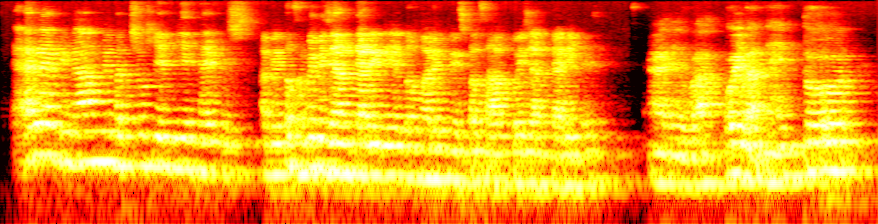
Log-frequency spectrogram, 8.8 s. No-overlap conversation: Yes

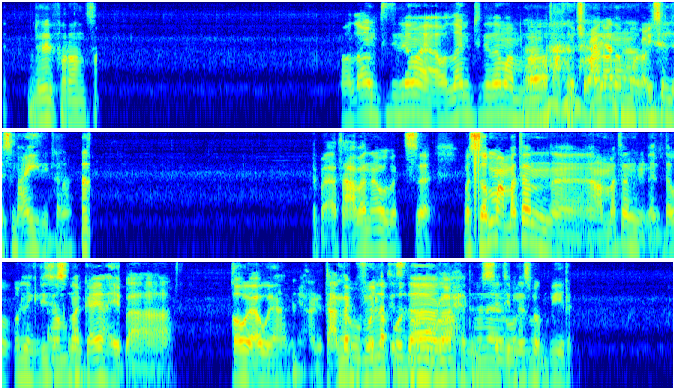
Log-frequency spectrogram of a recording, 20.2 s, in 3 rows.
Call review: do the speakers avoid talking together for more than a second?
No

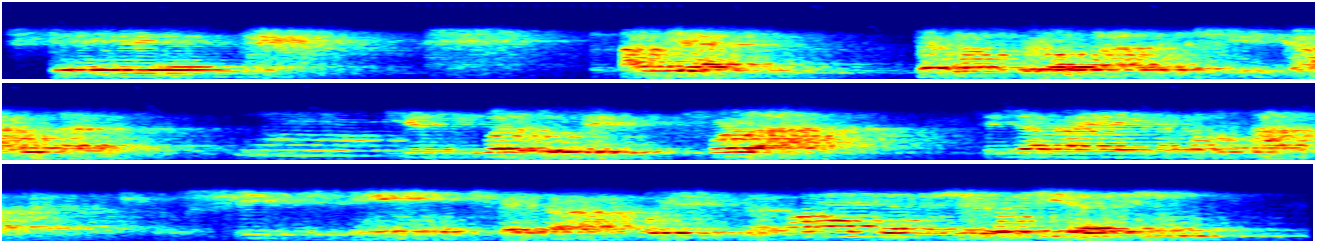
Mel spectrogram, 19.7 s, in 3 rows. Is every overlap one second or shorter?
Yes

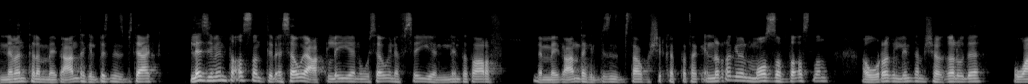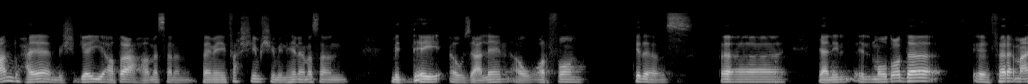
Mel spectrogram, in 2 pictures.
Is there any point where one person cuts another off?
No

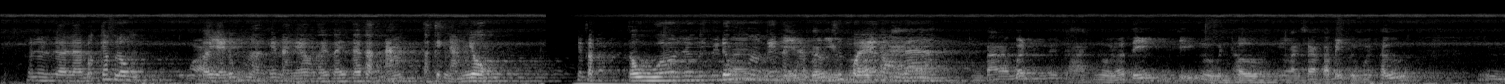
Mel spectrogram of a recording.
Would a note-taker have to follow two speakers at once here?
Yes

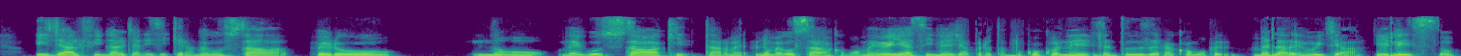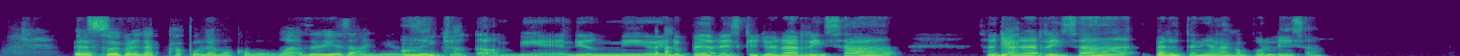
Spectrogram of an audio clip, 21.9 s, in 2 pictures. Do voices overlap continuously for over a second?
No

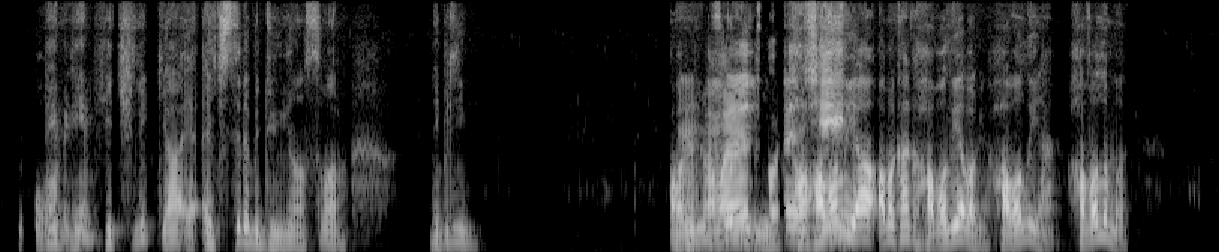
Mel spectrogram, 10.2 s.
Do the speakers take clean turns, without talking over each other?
No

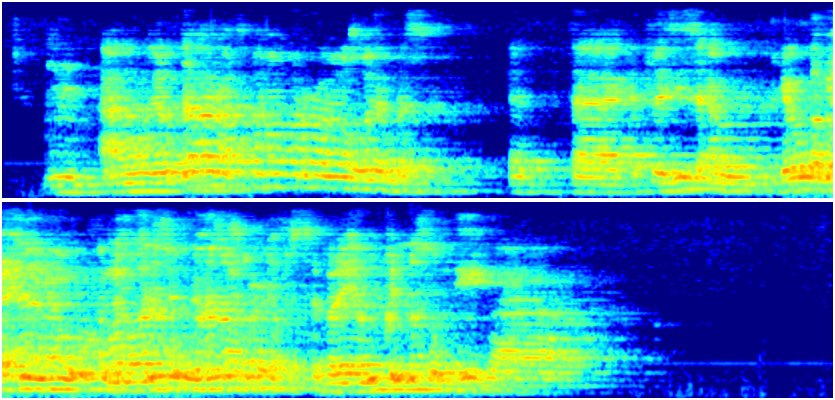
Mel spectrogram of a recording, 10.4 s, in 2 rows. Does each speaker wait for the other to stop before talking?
No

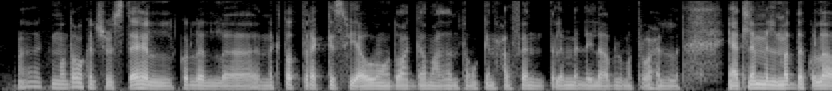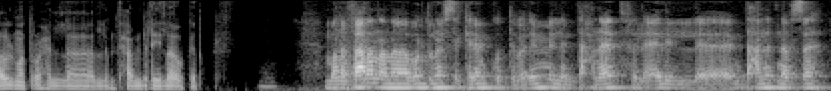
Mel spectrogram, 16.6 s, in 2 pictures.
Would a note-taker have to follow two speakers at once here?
No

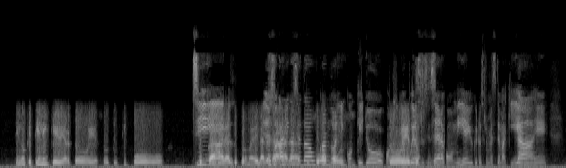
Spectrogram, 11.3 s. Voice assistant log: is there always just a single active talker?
No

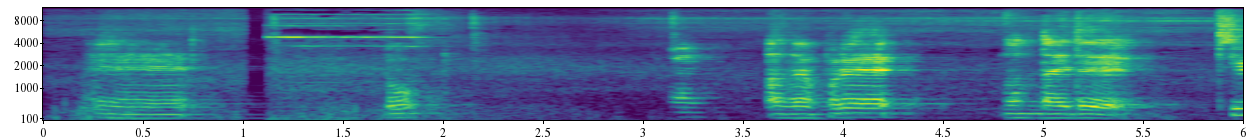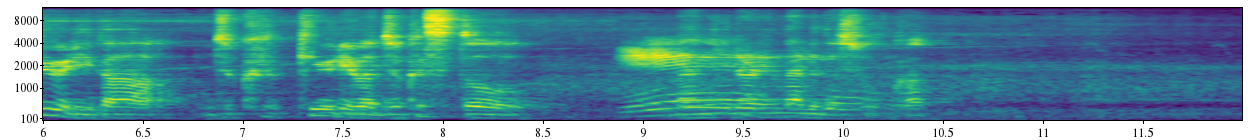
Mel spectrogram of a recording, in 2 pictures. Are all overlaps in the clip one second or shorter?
No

